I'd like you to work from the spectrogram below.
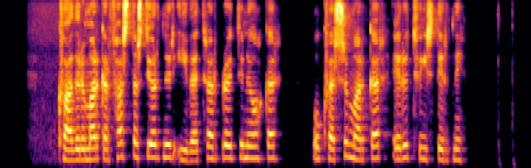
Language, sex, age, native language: Icelandic, female, 50-59, Icelandic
